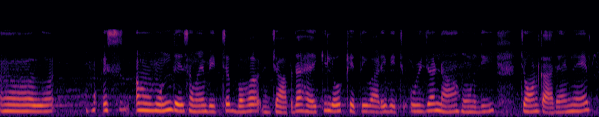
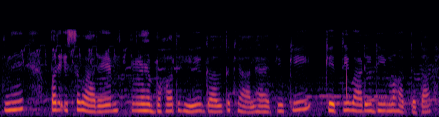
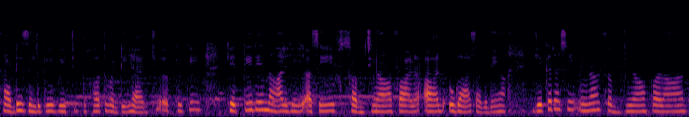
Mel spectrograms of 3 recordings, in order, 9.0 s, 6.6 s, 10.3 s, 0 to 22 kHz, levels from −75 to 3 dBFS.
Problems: constant background noise, continuous background conversations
